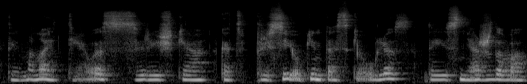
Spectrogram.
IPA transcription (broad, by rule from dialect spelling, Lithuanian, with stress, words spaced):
ˈtɐɪ ˈmɑːnɐ ˈtʲeːʋɐs ˈrʲɛɪʃʲkʲɛ ˈkɐt pʲrʲɪsʲɪjɛʊˈkʲɪn ˈtɐs ˈkʲɛʊlʲɛs ˈtɐɪ ˈjɪs ˈnʲæːʒdɐʋɐ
